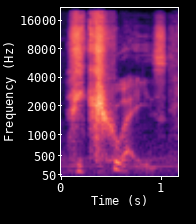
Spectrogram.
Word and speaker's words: Quay: And she said, "Like Victoria Quays." And she put it at a signpost for Victoria Keys, you know, like keys, Quays. Apparently that's just not an American word. Quays.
